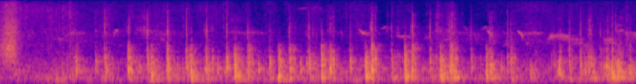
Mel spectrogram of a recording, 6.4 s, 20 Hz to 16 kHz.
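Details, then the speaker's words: Exmark 21-inch commercial mower, wheel turned by hand, engine off: irregular gritty clicking and crunching about twice a second; worn wheel bearing, side uncertain, either wheel possible. "kind of sounds like it's coming from the side but to be honest it could be either one"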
